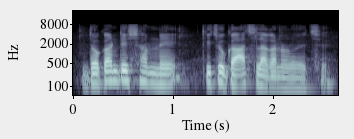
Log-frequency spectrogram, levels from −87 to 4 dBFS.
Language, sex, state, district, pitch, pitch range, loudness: Bengali, male, West Bengal, Cooch Behar, 125 Hz, 110-140 Hz, -20 LUFS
